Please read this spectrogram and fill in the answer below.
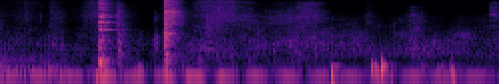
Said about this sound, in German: Warte, ich mach kurz Fenster auf.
